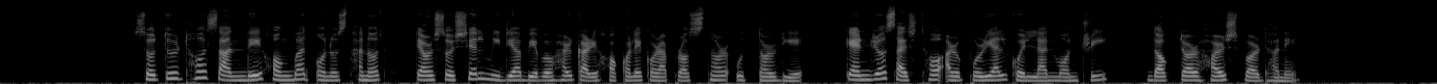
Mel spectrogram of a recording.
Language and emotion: Assamese, neutral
